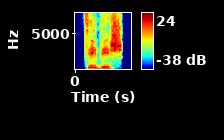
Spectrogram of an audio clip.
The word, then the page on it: thievish: Indian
